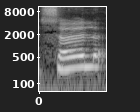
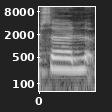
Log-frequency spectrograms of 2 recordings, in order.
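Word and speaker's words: seul: could say jabit and these are pronounced the same soul or soul for masculine or feminine it's just a spelling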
